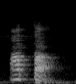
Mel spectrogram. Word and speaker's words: atta: वक्ष आत्ता आत्मा We'll write Atma, but pronounce what? Atta, just as Pali used to pronounce it. Dhammo, Kammo. Theek hai? Dhammo, Kammo, Karma and Dhamma. Correct? So we use the Sanskrit spellings, but pronounce it in the Pali way.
